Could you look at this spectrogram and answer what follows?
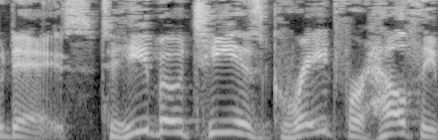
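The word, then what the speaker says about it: Taheebo: Tahibo is spelled T like Tom, AHEEB like boy. Oh, that's Tahibo, and then continue with the word tea, and then the word club.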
